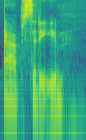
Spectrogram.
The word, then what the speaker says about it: ABCDE: Starting off strong, we have Absidy. And the only reason I know how to pronounce that is because I've seen this one before. It's literally spelled ABCDE, but people pronounce it Absidy.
